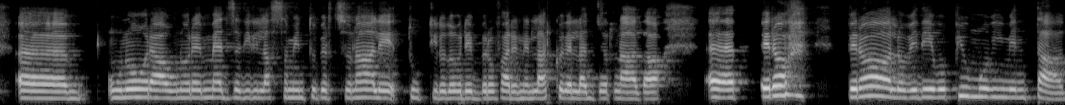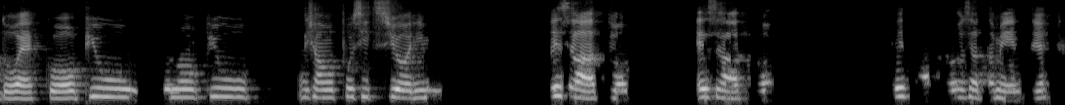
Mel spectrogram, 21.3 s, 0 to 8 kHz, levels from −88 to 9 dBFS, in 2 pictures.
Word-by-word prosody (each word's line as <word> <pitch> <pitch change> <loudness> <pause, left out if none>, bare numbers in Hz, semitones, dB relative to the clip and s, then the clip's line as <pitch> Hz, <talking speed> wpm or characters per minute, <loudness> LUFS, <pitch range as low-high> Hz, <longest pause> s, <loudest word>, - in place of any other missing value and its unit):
ehm, 200 -1 +2 0.2
1 215 +1 0
ora, 230 -2 +5
1 210 0 -1
ora 215 0 -1
e 215 - -1
mezza 220 -1 -3
di 210 - -8
rilassamento 215 +1 -5
personale 215 0 -2
tutti 215 -1 -9
lo 200 - -2
dovrebbero 200 0 -1
fare 200 -1 -1
nell'arco 195 0 -2
della 195 -1 0
giornata, 190 -1 -1 0.4
ehm, 220 -1 +7 0.2
però 275 +5 +8 0.6
però 255 +2 +6
lo 225 -1 +1
vedevo 230 +1 +2
più 265 +3 +1
movimentato, 225 -6 -1
ecco, 195 +1 -1
più 245 0 0 0.3
sono 230 -1 -2
più, 240 -1 -4 0.5
diciamo, 220 -1 -5
posizioni. 235 -2 -1 1.3
Esatto, 210 -6 +1 0.6
esatto. 210 -2 -2 1.2
Esatto, 255 - -3
esattamente. 210 -1 -7
215 Hz, 95 wpm, -22 LUFS, 200-230 Hz, 1.3 s, però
